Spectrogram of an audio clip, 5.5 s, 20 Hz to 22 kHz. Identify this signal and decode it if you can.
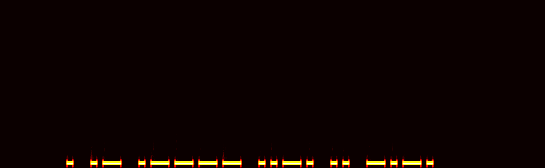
Morse code, heard as a keyed tone, about 20 wpm, 700 Hz. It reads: EA1FIC
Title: 2023 POTA Hunter Call Signs - 20wpm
